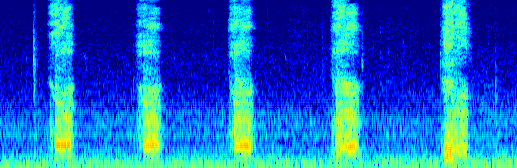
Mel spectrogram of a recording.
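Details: Gray female cat, unwell and acting oddly, giving short puppy-like yelps that sound like a small dog; five broadband, breathy calls roughly once a second, fairly even in loudness, over quiet indoor background.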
